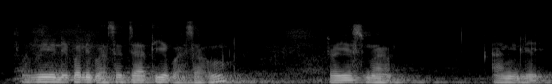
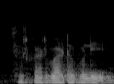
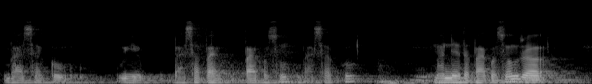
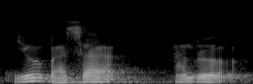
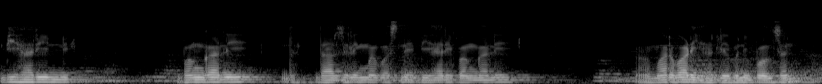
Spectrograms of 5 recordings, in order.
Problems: none marked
